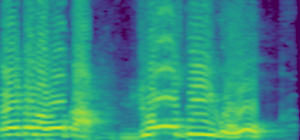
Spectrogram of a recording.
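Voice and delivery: high, loud mock rebuke with a drawn-out ending; Jesús. Jesus silencing the devil, loud commanding rebuke. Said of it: "Jesús podría haber dicho".

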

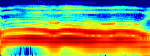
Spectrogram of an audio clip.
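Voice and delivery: high, drawn-out whining howl; long mock canine wail; imitated dog howl. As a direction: imitate a pitiful crying dog. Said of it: "ahí llorando".

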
